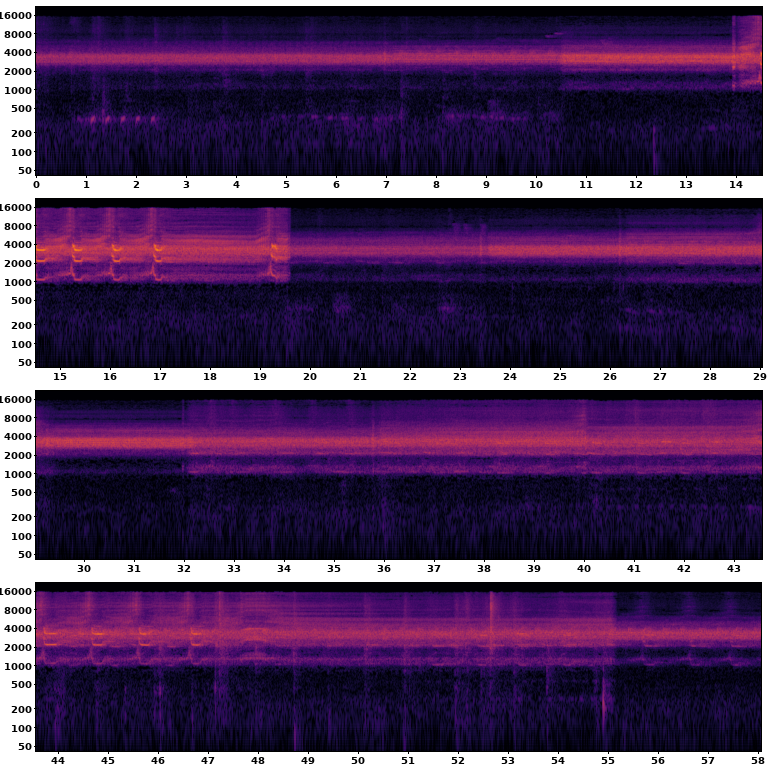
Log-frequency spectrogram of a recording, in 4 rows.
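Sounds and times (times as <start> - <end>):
insect chorus: 0.0 - 58.0
frog croaking: 10.4 - 19.6, 23.6 - 58.0.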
